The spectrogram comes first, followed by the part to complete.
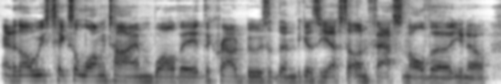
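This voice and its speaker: A man's voice: mid-range voice, little pitch movement, a little fast. A man hosting a podcast, chatting casually and making announcements. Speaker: podcast host.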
